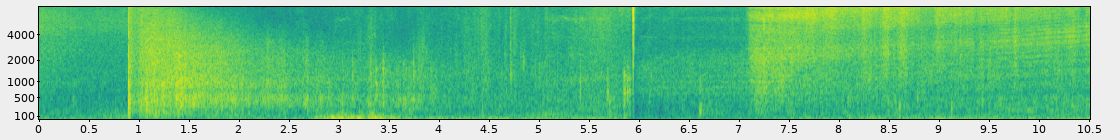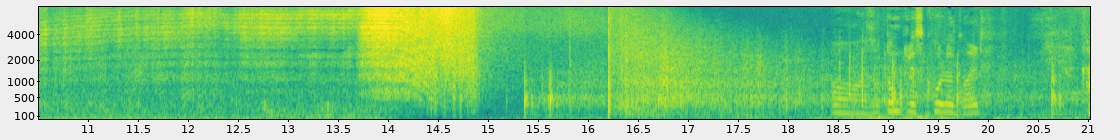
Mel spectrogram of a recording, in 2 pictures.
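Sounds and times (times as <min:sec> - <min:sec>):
firework rocket hissing: 0:00.0 - 0:02.8, 0:05.2 - 0:18.3
rocket launching rushing hiss: 0:00.0 - 0:03.7, 0:05.5 - 0:18.2.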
